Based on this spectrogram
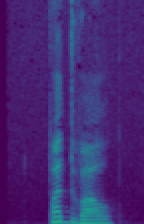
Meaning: basement, cellar, vault
- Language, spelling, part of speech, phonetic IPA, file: Russian, подвал, noun, [pɐdˈvaɫ], Ru-подвал.ogg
